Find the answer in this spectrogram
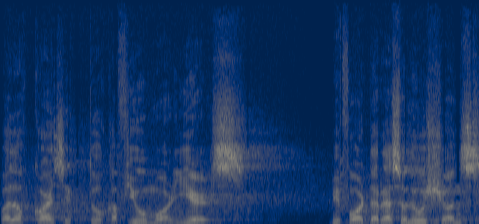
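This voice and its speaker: Fairly slow speech from a man at a fairly high pitch, ordinary in its pitch variation, over noticeable background noise. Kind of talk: homily.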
